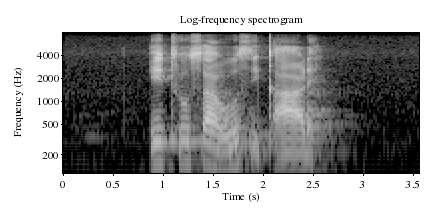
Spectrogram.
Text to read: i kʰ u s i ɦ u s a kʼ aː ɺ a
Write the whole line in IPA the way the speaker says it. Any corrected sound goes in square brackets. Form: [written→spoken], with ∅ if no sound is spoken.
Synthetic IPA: i [kʰ→tʰ] u s [i→a] ɦ u s [a→i] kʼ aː ɺ [a→ɛ]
